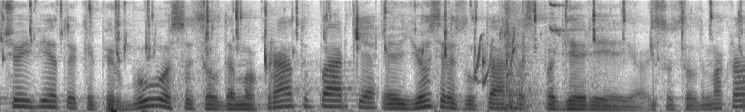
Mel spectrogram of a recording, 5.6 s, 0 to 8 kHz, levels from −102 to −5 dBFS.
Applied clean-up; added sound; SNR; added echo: none; Squeak + Drip; 8 dB; none.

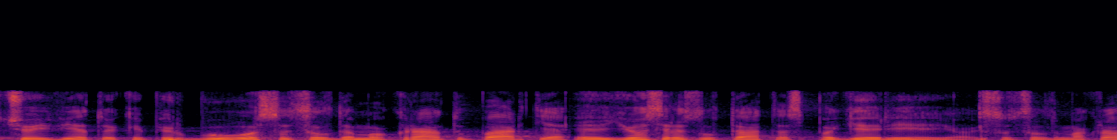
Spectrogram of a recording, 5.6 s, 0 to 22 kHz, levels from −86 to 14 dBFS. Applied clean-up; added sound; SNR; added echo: none; none; none; none.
